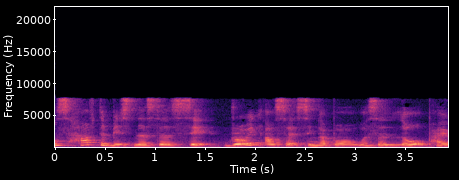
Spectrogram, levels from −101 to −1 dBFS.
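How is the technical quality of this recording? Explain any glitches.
No glitches are audible anywhere in this speech recording, so there is nothing to explain.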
